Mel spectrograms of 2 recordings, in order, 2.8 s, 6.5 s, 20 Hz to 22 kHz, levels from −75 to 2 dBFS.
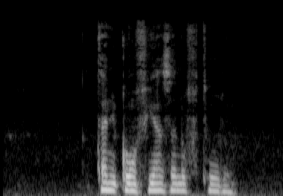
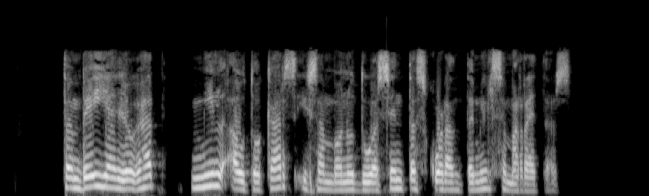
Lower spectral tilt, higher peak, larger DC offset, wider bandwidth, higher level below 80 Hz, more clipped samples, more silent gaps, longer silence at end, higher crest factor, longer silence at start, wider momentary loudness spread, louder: first, -7.5 dB/octave vs -4 dB/octave; second, -4 dBFS vs 0 dBFS; neither; first, 14 kHz vs 8.2 kHz; first, -48 dBFS vs -54 dBFS; neither; second, none vs 1.83-1.90 s; second, 0.5 s vs 0.8 s; about the same, 16 dB vs 14 dB; first, 0.95 s vs 0.65 s; first, 16 LU vs 10 LU; second, -20 LUFS vs -13 LUFS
